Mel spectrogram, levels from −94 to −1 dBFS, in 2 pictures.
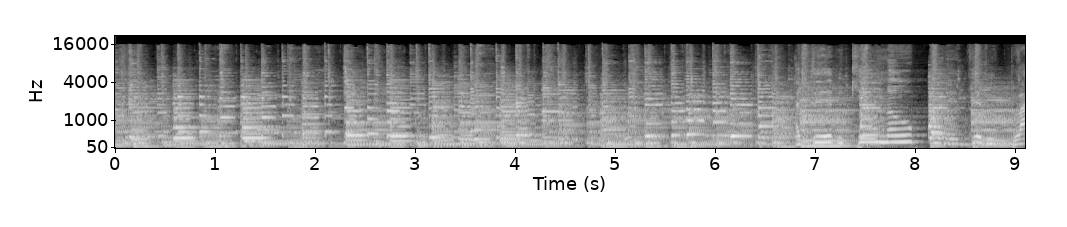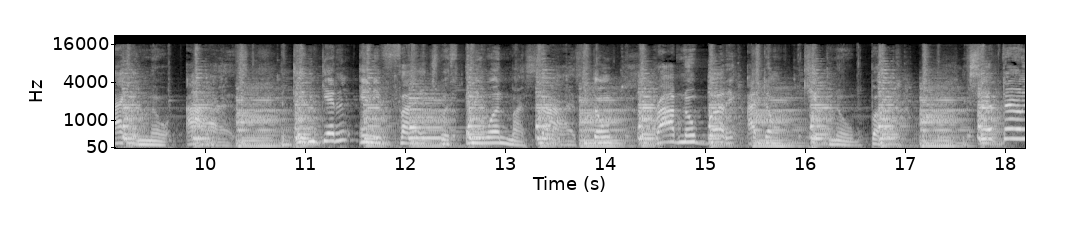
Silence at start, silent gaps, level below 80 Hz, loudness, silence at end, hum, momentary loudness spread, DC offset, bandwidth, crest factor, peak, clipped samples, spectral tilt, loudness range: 0 s; none; -38 dBFS; -16 LUFS; 0 s; none; 5 LU; under 0.1%; 16.5 kHz; 14 dB; -2 dBFS; under 0.1%; -4.5 dB/octave; 1 LU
